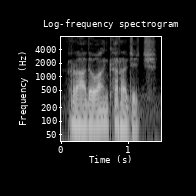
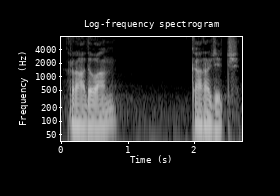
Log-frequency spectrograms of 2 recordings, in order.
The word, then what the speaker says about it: Radovan Karadžić: war crimes and genocide locally in Serbian his name is pronounced ran kajic ran karajic radan kajic R and karajic all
